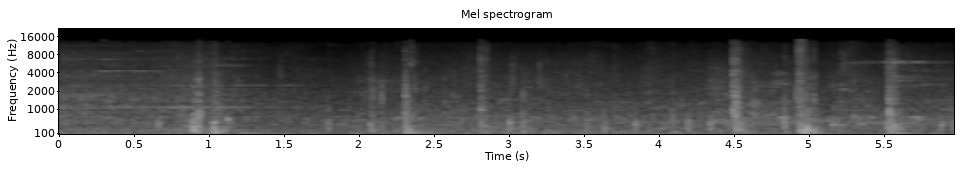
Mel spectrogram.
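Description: A car door opens and shuts.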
